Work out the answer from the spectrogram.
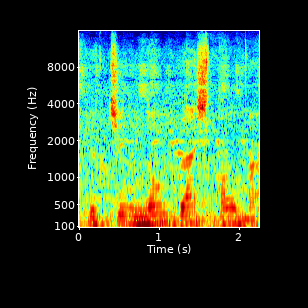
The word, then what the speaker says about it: retinoblastoma: Retinoblastoma. Isso. Essa é a pronúncia certa.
